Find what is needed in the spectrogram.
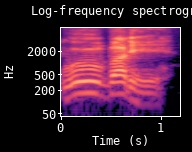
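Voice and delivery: slow, strained fake Texan drawl over Indian accent. Speaker retelling what a man said to a girl, Indian guy faking Texan accent. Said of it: "He sounded like a guy from India trying really hard to talk like he was from Texas".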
